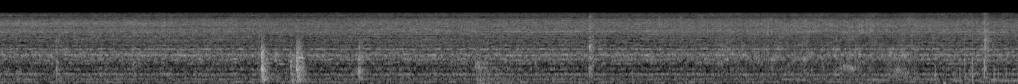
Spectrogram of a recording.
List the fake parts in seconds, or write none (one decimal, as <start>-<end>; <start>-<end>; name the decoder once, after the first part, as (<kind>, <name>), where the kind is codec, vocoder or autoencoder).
7.2-9.2 (codec, HILCodec)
